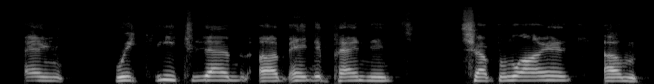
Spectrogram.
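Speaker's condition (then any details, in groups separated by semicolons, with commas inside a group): Cerebral palsy; from birth, entire left side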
